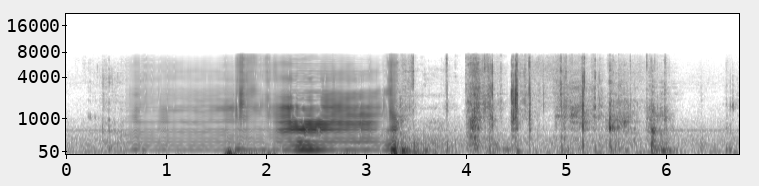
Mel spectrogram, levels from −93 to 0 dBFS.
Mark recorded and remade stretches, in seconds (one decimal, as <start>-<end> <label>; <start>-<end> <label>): 0.0-0.6 recorded; 0.6-3.3 remade; 3.3-6.7 recorded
